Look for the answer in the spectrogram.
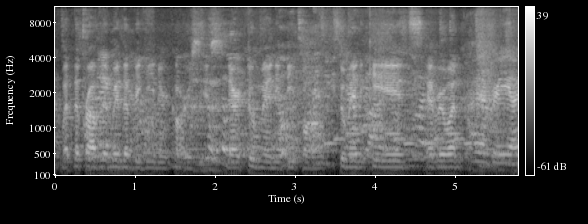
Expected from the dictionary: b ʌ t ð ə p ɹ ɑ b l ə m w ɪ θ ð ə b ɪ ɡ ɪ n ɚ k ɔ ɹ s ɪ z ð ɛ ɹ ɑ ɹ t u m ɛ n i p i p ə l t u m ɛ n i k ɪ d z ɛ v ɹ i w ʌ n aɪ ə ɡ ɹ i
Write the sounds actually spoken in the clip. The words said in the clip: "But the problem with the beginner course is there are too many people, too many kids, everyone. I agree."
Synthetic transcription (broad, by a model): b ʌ t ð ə p ɹ ɑ b l ə m w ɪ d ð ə b ɪ ɡ ɪ n ɚ k ɔ ɹ s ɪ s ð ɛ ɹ ɑ ɹ t u m ɛ n i p i p ə l t u m ɛ n i k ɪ d s ɛ v ɹ i w ʌ n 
